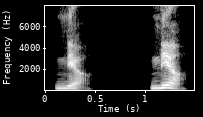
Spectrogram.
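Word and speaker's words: ञ: चा वर्गा वि इज न्य न्य इट is pronounced like the न्य इन the word canyon an example of इट्स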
